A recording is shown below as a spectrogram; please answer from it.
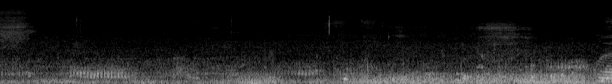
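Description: Wind rumbling on a phone's microphone, with a few faint brief knocks and rustles from the phone being carried.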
